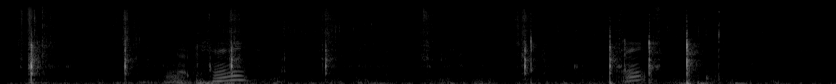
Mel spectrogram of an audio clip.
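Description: Knife blades tapping and clicking on wooden cutting boards at irregular intervals as green onions are sliced, with a faint frying sizzle from sausage browning in a wok underneath. A short hum from a voice about two seconds in.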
